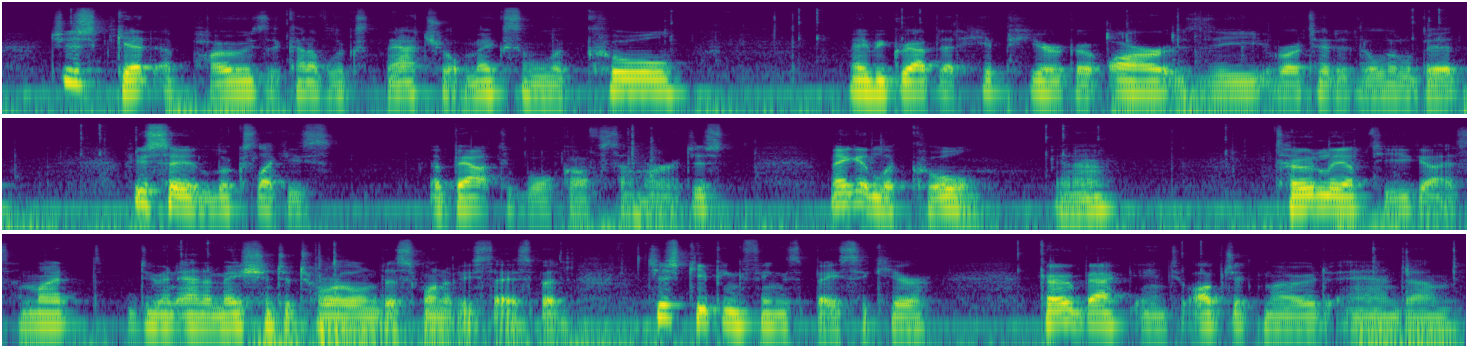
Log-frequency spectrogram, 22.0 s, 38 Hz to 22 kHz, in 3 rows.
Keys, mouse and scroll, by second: 0.7-1.4 scroll down 1, 1.4-4.5 middle drag, 3.5 z, 4.5 click, 5.6 r, 7.2 click, 7.3 z, 8.0-12.6 middle drag, 10.5 KP_0, 11.4-12.0 scroll down 2, 12.0-12.6 scroll up 2, 12.6 click, 12.8-14.4 middle drag, 13.5-14.0 scroll up 2, 14.0 g, 15.7 click, 16.2 KP_0, 19.8-21.9 drag, 21.0-21.6 scroll down 1, 21.6 alt+a, 21.8-21.9 scroll up 1.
